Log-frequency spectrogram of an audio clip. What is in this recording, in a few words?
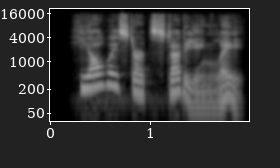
Dictation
